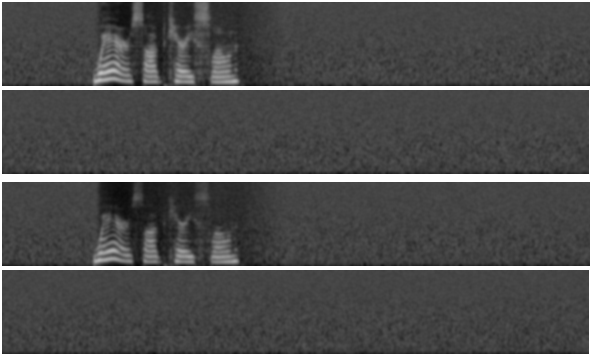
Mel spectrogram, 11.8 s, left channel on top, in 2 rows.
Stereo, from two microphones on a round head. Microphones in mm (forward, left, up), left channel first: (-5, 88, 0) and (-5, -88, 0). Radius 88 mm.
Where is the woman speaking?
75° left (ahead or behind).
